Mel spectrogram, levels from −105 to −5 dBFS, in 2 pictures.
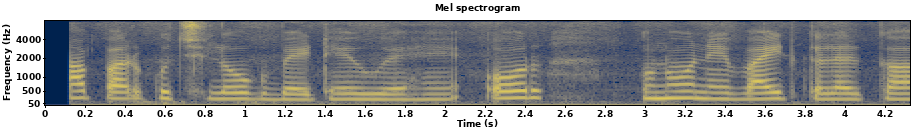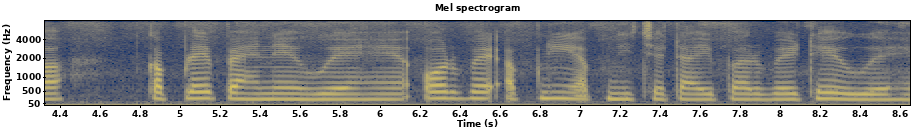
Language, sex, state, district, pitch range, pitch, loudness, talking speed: Hindi, female, Uttar Pradesh, Ghazipur, 205-235 Hz, 210 Hz, -25 LUFS, 165 wpm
